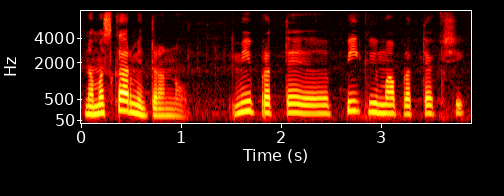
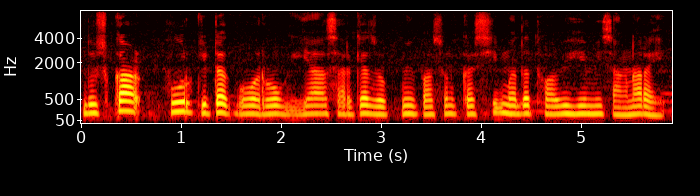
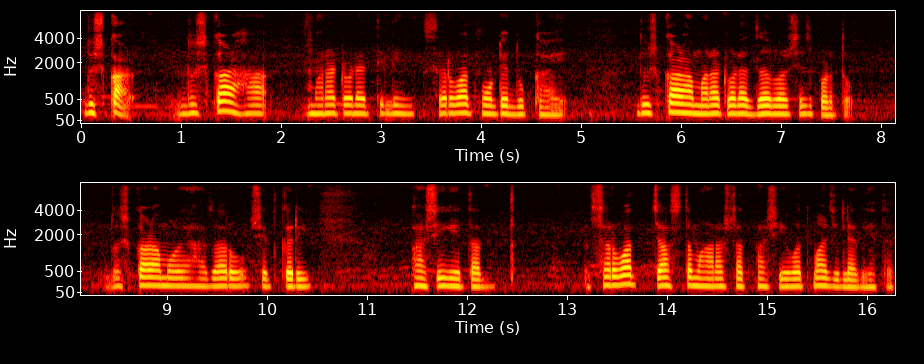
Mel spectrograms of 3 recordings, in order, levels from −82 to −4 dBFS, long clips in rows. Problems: constant background noise, background conversations at intervals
